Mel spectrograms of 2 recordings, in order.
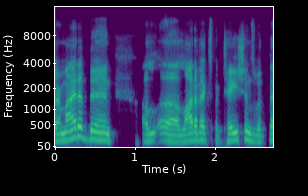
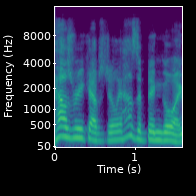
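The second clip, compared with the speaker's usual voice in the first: put-on condescending tone; 3 semitones higher than usual. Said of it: "The way she said it, super condescending".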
